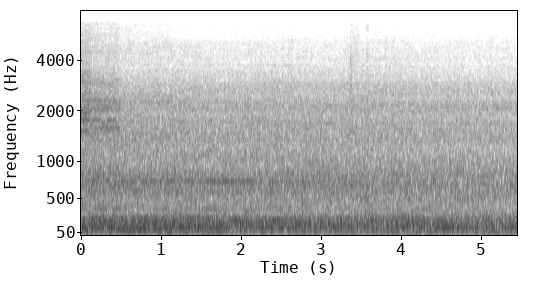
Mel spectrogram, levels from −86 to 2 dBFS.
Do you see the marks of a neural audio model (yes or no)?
no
